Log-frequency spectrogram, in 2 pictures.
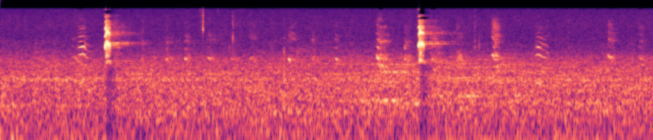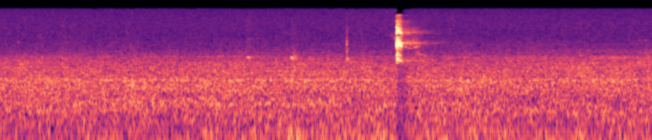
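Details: Prairie dog at Diergaarde Blijdorp giving a loud welcome greeting: three short, sharp, high chirps spaced several seconds apart, each a quick bright yip, over a steady low background hum.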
